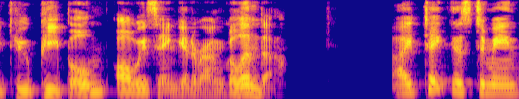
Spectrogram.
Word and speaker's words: Galinda: goat Professor Dr Dilan cannot pronounce her name correctly yes Miss Glinda though Glinda has two blackes they along with the entire student body really don't serve any purpose other than supporting galinda yet I think the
